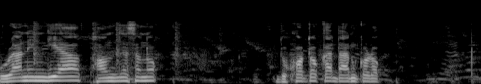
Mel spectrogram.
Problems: none marked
